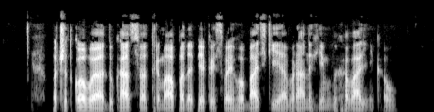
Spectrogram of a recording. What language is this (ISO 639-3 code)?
bel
